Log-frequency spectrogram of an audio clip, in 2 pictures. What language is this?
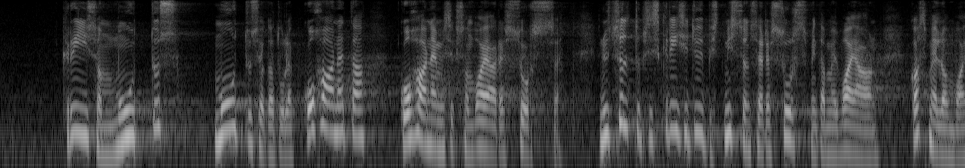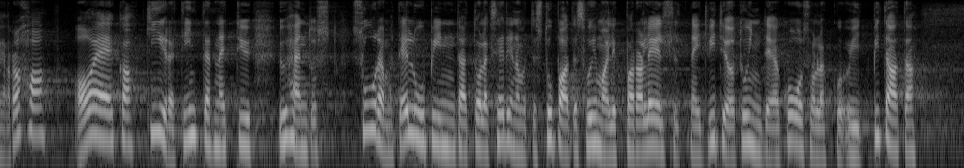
Estonian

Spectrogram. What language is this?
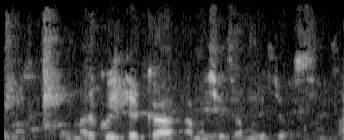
Kinyarwanda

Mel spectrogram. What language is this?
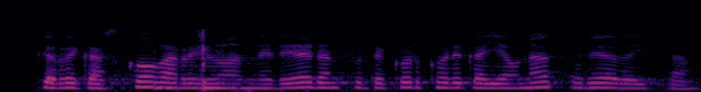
Basque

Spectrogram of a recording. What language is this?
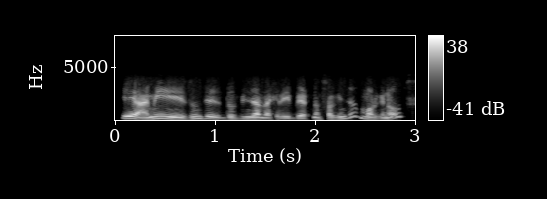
Nepali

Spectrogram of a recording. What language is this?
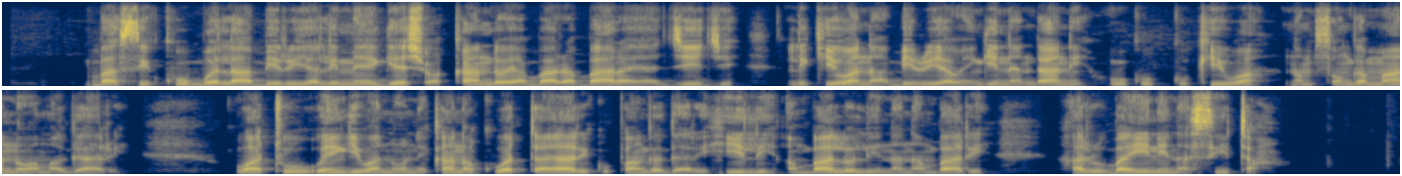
Swahili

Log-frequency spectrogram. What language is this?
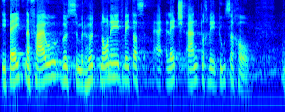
Swiss German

